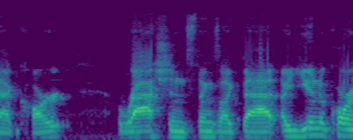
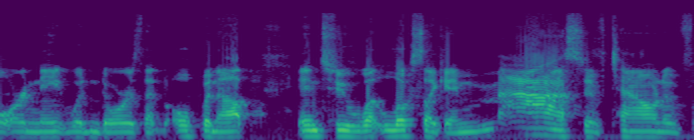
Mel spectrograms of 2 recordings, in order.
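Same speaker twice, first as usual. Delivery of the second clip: normal talking voice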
